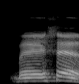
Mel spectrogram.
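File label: "beser", Malay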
